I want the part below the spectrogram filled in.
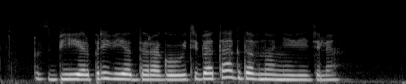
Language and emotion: Russian, positive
